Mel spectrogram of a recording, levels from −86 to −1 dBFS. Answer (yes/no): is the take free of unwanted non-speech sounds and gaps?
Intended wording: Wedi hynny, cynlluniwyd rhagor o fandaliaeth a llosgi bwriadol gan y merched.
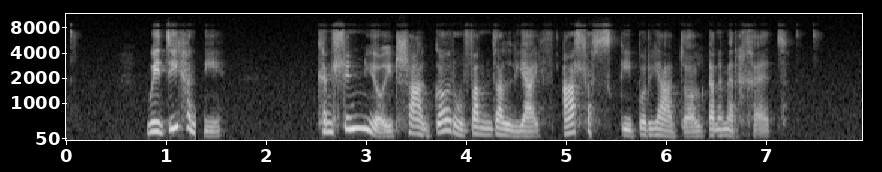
no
